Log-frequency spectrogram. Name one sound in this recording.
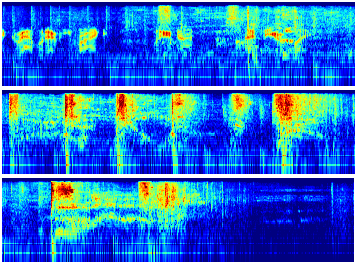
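Heavy blows thud and smack in a close fight.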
